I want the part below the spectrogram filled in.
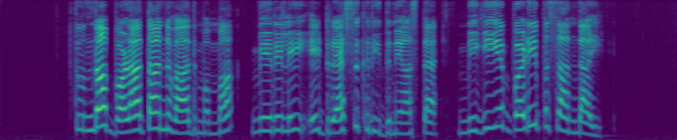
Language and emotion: Dogri, happy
